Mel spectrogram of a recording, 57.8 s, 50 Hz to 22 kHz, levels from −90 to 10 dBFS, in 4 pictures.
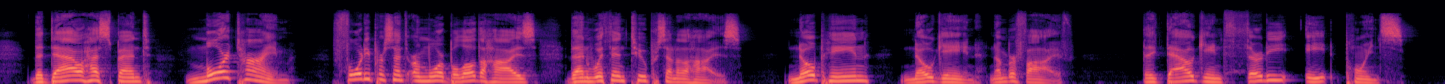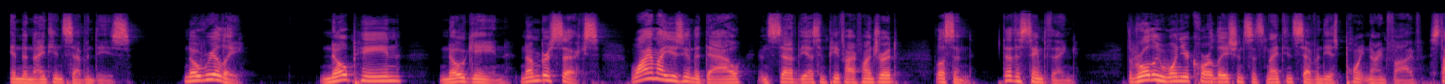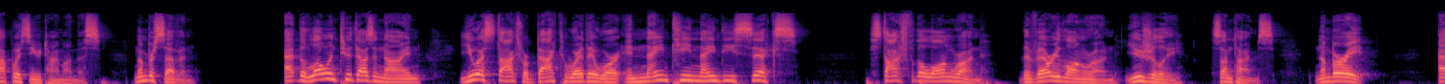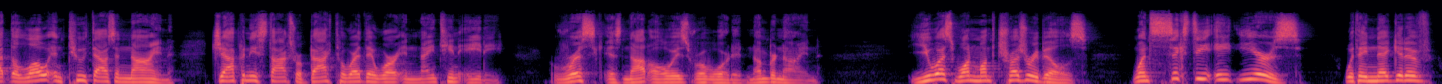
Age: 30-49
